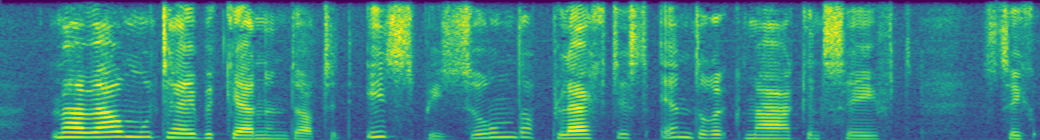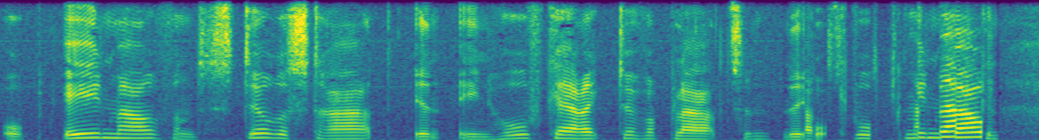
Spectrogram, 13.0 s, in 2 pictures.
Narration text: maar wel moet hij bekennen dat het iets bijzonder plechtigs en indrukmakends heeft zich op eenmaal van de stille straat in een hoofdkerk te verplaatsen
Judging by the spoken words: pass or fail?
fail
